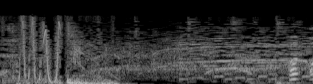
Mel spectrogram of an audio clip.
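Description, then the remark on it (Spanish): A loud burst of audience applause and cheering welcoming El Show del Patrón, with sharp clap-like hits at the start giving way to a dense crowd roar and whoops that fill the whole moment. “Recibamos con un fuerte aplauso el show del patrón.”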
